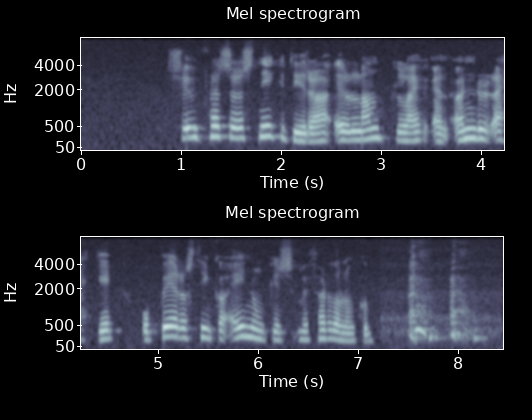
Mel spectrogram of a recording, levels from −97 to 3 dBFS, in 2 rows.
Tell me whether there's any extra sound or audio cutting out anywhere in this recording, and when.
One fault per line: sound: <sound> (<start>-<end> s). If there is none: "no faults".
sound: cough (7.5-8.3 s)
